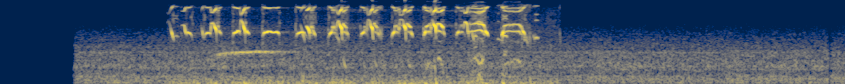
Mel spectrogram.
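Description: A songbird singing a quick run of high chirps, about four or five a second, starting about a second in and stopping after about three seconds, over a faint steady background hiss.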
